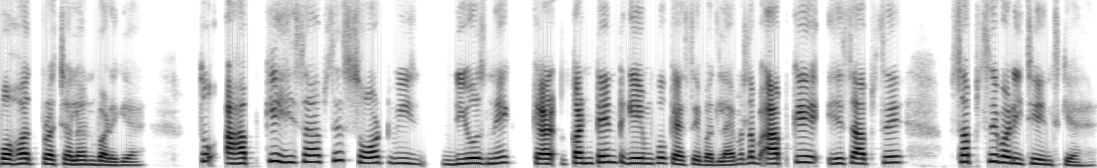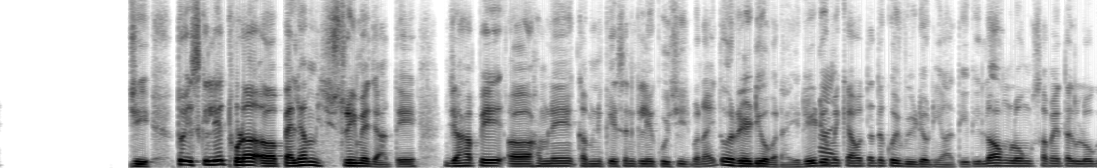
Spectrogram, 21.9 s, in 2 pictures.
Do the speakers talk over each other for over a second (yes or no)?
no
